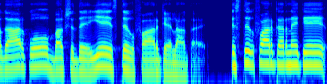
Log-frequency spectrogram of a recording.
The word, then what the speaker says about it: استغفار: بعض لوگ کہتے ہیں استغفار، اس کا درست تلفظ استغفار نہیں ہوتا، جیسے چھٹے کلمے میں نا، چھٹا کلمہ استغفار لوگ کہتے ہیں، یہ استغفار نہیں ہوتا، اس کا درست تلفظ ہے استغفار، یعنی الف کے نیچے زیر اور سین کے بعد جو ہے تے کے نیچے بھی زیر ہے، استغفار۔ اس کا لفظی معنی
